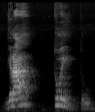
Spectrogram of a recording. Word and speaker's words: gratuito: preste atenção para você pronuncia essa palavra gratuito né tui não pode separar ruim entendeu e por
